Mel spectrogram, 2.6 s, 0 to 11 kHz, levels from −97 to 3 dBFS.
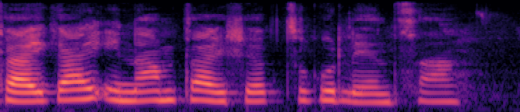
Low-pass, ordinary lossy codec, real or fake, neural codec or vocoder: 9.9 kHz; none; fake; vocoder, 44.1 kHz, 128 mel bands, Pupu-Vocoder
